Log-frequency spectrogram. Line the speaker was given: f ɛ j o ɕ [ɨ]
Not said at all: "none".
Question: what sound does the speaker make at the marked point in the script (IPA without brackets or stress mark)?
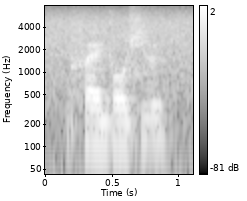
ɨ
